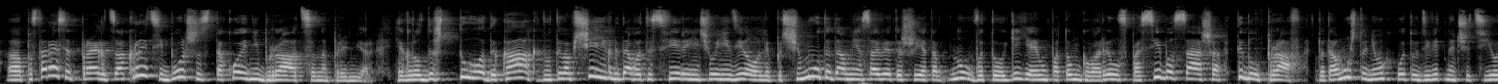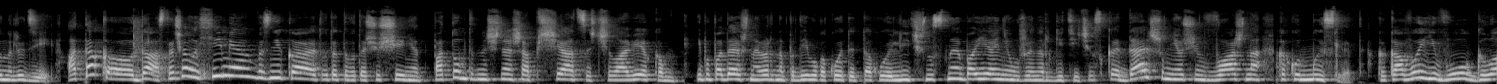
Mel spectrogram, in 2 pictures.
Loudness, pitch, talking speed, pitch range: -18 LUFS, 230 Hz, 190 wpm, 210-255 Hz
